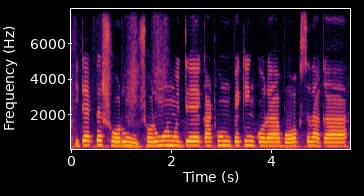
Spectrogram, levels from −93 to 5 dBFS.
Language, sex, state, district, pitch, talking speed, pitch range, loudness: Bengali, female, Assam, Hailakandi, 235 Hz, 120 wpm, 225-245 Hz, -12 LUFS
